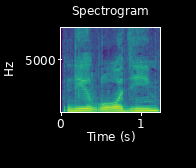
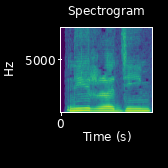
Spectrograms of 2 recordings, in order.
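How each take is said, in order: First: The r sound is heavy and full. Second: The r sound is thin and light. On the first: The speaker calls it right. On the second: The speaker calls it wrong.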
